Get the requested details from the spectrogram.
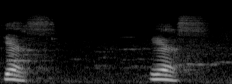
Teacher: jadi ketika ia diucapkan dengan kata Normal itu pengucapannya yes yes hanya turun sedikit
